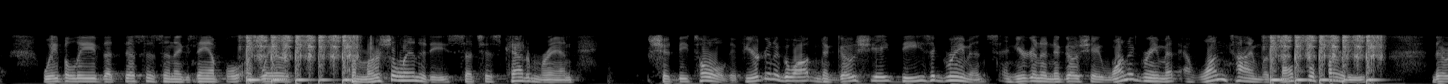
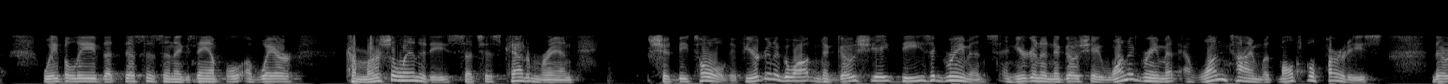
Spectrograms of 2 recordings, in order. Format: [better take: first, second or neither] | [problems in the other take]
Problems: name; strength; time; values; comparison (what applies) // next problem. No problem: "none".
second | background sound (Rattle (instrument)); 3 dB above the speech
